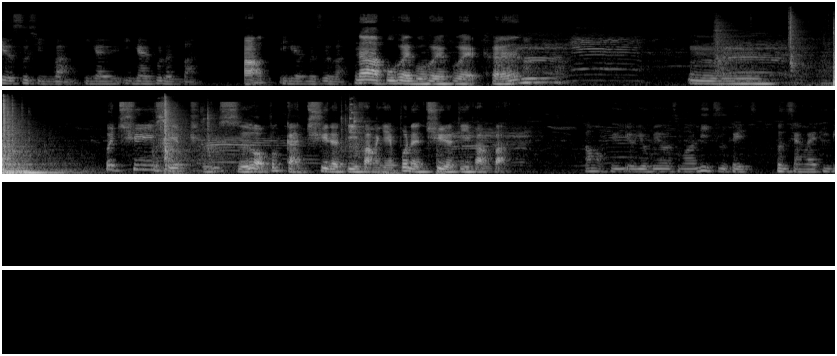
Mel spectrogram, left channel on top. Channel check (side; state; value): right; silent; digital silence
